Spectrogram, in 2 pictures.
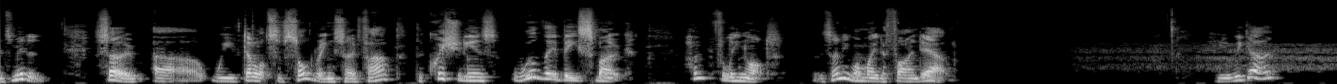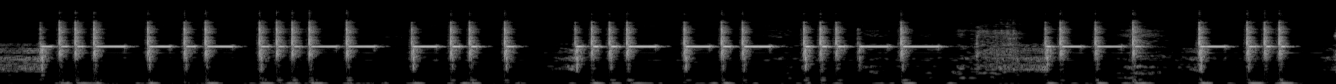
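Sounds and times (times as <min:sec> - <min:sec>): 
speech: 0:00.0 - 0:09.6, 0:12.2 - 0:12.9
Morse code call sign transmission: 0:13.8 - 0:26.4.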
